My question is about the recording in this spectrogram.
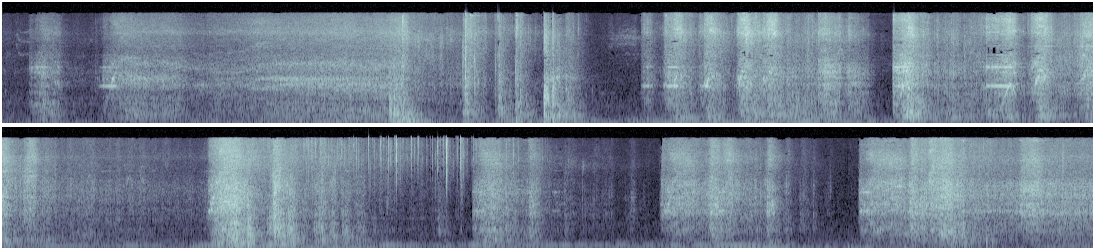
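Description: Savage XL Flux electric RC monster truck being driven hard: its motor running and tyres scrabbling, broken by repeated knocks and thuds from jumps, landings and tumbles, the loudest a few seconds in and again about halfway through.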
